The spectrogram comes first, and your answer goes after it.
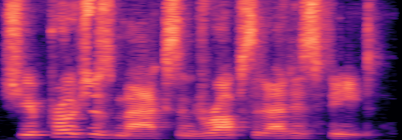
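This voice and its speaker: A man's voice: medium pitch, a little fast, a bit bright, breathy edge. A man reading stage directions aloud as the narrator of a staged play reading.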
